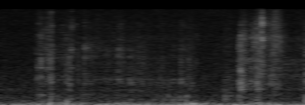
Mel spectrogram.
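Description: A cardboard gift box and a paper card being handled: a few short soft knocks and rustles, the loudest near the end, over a low steady room hum.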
